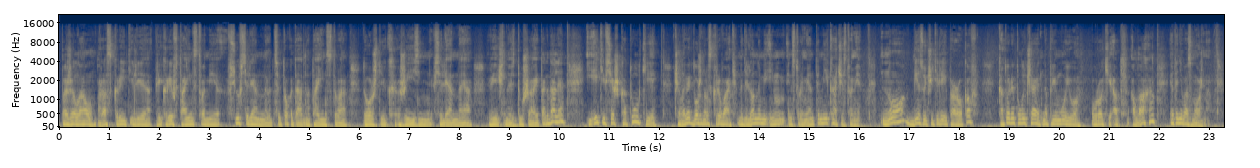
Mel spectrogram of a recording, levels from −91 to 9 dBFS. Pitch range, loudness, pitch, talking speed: 100-135 Hz, -16 LUFS, 115 Hz, 110 wpm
